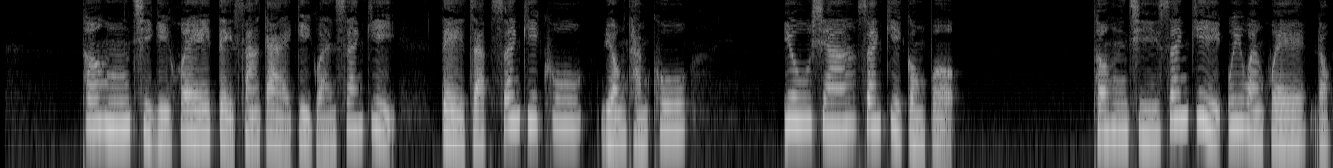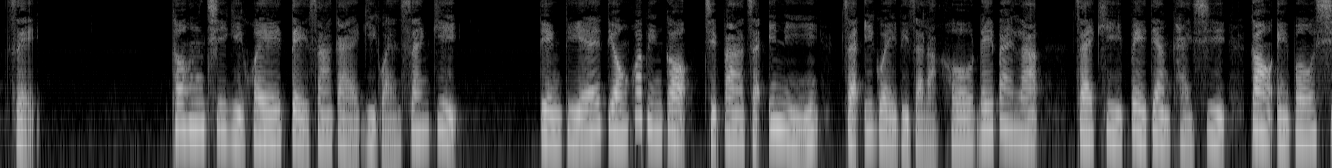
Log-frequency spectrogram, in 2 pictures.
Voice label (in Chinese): 前言, 台語; 有聲公報; 市議員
